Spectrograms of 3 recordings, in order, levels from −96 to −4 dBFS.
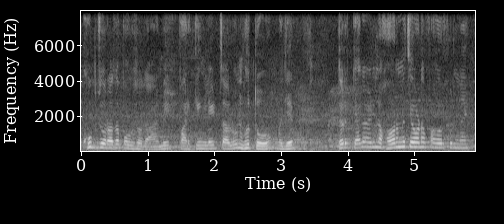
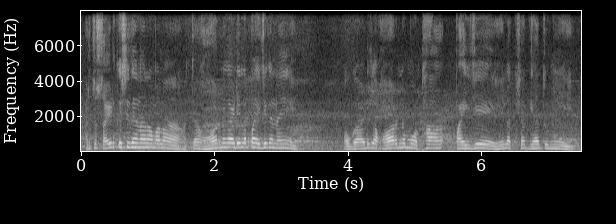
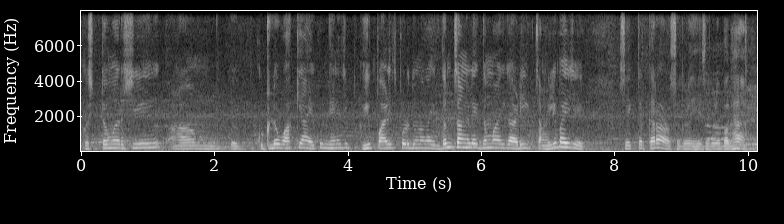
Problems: constant background noise, continuous background conversations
